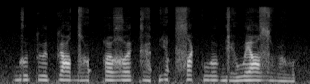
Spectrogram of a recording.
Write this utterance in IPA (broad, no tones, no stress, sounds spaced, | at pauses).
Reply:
ɡ o tʷ ɛ tʷ ɛ dˤ o̤ ʔ qʷ ɘ ʁʷ ɛ k a̤ ʔ i̤ ʔ sˤ i k w o ɡ ɛ̤ w ɛ zˤ o̤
